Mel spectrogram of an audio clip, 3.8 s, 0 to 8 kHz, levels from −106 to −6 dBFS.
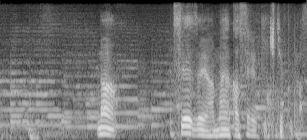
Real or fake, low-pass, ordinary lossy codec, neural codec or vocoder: fake; 7.2 kHz; none; codec, 16 kHz, 1 kbps, X-Codec, HuBERT features, trained on general audio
